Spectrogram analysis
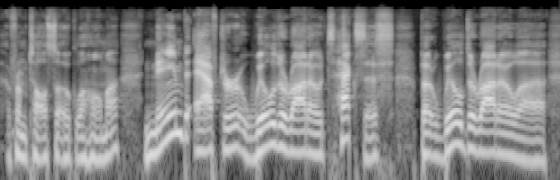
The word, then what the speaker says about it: Wilderado: give a little backstory to the listeners uh wi Dorado is a rock band from Tulsa Oklahoma named after will dado Texas but will Dorado uh for Texas is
